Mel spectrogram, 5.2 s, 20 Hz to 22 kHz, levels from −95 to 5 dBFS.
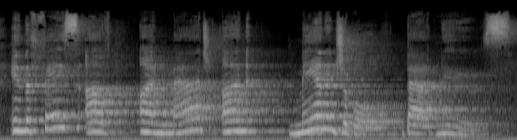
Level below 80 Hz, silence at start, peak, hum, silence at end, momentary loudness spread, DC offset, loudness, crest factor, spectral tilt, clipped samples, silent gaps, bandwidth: -52 dBFS; 0 s; -16 dBFS; none; 0 s; 8 LU; under 0.1%; -33 LUFS; 16 dB; -3 dB/octave; under 0.1%; none; 15.5 kHz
